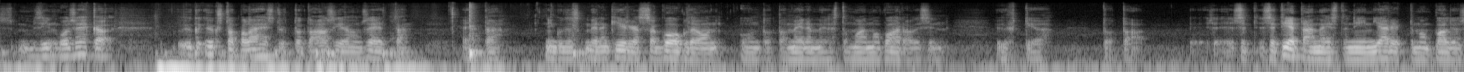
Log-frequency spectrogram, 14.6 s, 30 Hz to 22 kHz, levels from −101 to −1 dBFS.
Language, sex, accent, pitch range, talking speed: Finnish, male, native, 90-105 Hz, 135 wpm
